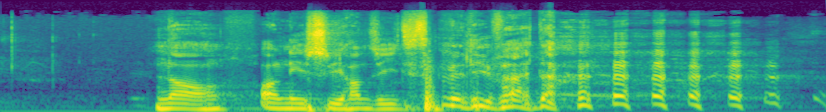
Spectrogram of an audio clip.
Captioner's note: laughs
